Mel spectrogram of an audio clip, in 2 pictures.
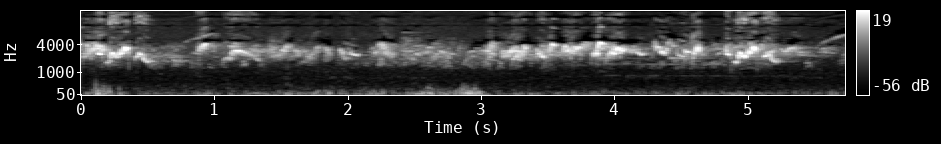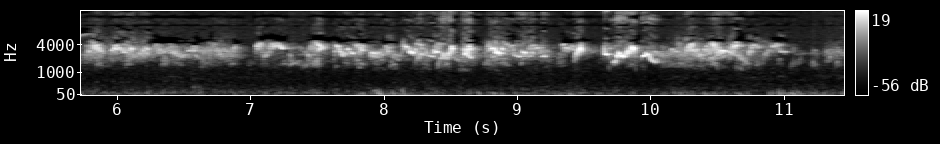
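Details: Fast-round, doubled-phrase song of a young wild red-whiskered bulbul for exciting other birds; long stretch of dense chattering warble with short breaks, low knocks early on.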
